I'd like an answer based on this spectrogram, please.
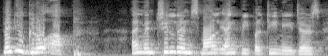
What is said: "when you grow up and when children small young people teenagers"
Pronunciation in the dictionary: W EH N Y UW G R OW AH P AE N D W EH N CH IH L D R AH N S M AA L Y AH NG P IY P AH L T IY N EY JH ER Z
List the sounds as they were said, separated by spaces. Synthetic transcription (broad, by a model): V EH N Y UW G R OW AH P AE N D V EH N CH IH L D R AH N S M AA L Y AH NG P IY P AH L T IY N EY JH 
